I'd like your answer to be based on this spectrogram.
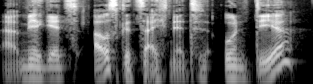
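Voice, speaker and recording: A man hosting a language podcast lesson, speaking clearly and patiently and repeating phrases slowly. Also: sits low, big pitch swings, no echo, clean studio sound. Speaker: language course host. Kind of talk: scripted podcast lesson chat.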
